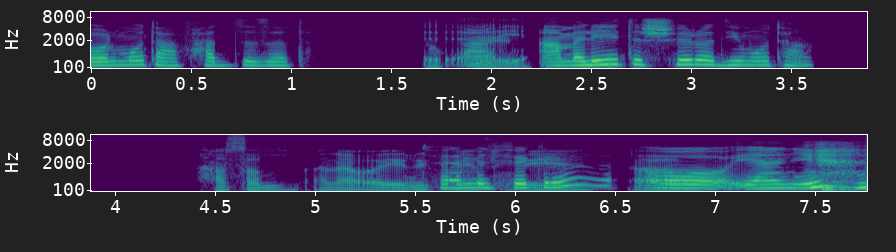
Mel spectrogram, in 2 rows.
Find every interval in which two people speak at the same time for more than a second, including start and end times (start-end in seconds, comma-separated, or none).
5.5-7.0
